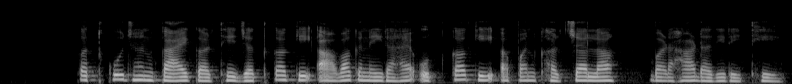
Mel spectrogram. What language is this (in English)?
Chhattisgarhi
